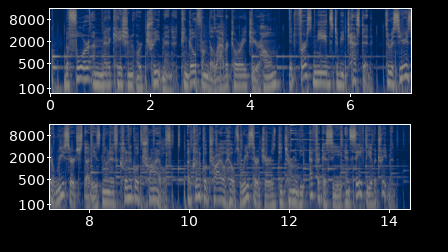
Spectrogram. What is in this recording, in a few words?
Informative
